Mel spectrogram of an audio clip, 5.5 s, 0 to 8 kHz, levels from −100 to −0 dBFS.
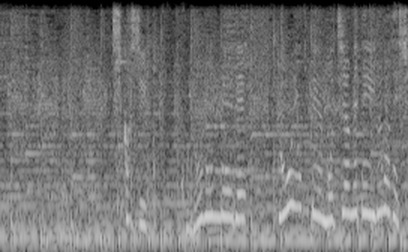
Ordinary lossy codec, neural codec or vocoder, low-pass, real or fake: Opus, 32 kbps; none; 7.2 kHz; real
